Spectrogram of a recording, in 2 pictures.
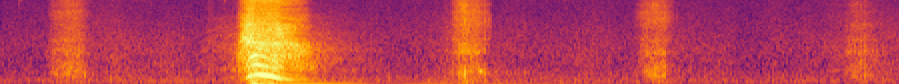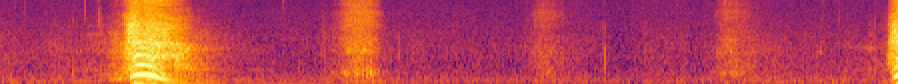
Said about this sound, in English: We're going to orchestrate our breath. Up, out, up, and ha! Inhale, inhale, inhale, ha! Little sips of air.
